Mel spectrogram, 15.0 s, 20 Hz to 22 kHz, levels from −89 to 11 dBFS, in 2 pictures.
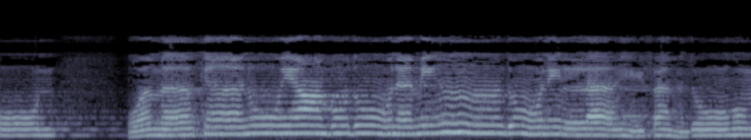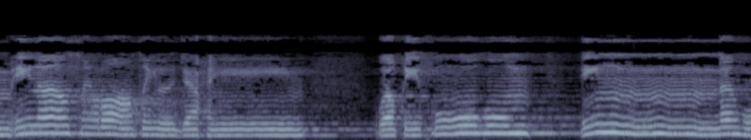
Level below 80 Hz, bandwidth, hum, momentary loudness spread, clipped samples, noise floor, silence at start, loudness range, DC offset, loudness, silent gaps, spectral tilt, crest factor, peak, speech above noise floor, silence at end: -68 dBFS; 8 kHz; none; 7 LU; under 0.1%; -48 dBFS; 0 s; 5 LU; under 0.1%; -26 LUFS; none; -4 dB/octave; 16 dB; -10 dBFS; 22 dB; 0 s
